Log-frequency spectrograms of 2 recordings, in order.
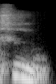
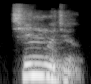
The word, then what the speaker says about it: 진무: 신무천왕이 신무. 진무죠. 일본 발음은 진무고, 한문은 신무고. 어?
